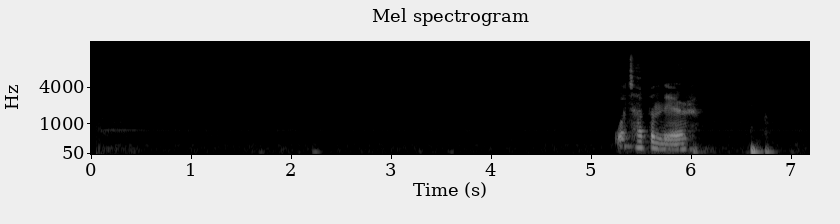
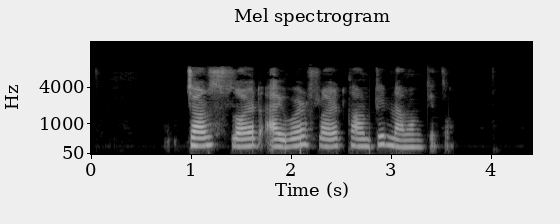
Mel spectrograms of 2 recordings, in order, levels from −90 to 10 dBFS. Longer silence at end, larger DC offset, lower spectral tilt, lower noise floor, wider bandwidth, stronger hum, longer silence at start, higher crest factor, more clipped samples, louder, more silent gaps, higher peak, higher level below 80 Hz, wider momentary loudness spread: second, 0.35 s vs 0.85 s; neither; first, -6 dB/octave vs -4 dB/octave; first, -87 dBFS vs -77 dBFS; first, 11 kHz vs 8 kHz; neither; first, 5.25 s vs 0.95 s; about the same, 24 dB vs 20 dB; neither; second, -45 LUFS vs -27 LUFS; neither; second, -26 dBFS vs -8 dBFS; about the same, -64 dBFS vs -68 dBFS; first, 16 LU vs 12 LU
